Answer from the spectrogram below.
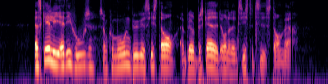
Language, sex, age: Danish, male, 24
